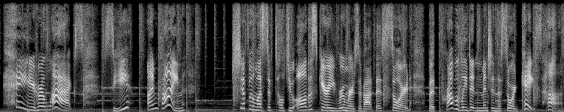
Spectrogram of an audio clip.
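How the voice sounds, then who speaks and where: A woman's voice: high voice, big pitch swings, slow, sharp tone, soft background music, exaggerated voice. A woman voicing an earnest, polite young swordswoman disciple in a video game, with a reassuring manner.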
